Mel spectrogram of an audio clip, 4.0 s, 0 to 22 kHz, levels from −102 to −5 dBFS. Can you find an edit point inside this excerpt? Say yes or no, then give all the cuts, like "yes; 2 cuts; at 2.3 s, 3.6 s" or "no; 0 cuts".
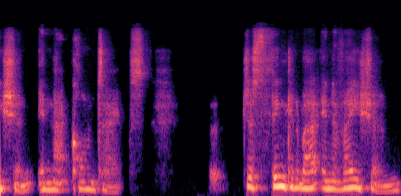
no; 0 cuts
